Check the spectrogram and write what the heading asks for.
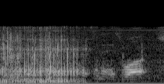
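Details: Adult man snoring in a shared room: a single loud, rattling snore on the in-breath, fading into a softer rumbling breath out.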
